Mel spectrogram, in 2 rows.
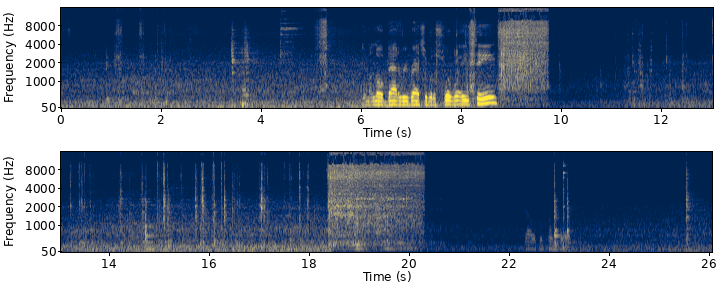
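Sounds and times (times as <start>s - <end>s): cordless ratchet spinning bolts: 1.0s - 2.2s, 7.8s - 9.8s, 11.1s - 20.6s.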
